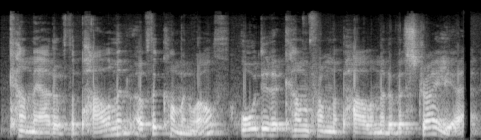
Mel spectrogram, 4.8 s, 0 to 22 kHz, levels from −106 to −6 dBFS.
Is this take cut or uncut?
cut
